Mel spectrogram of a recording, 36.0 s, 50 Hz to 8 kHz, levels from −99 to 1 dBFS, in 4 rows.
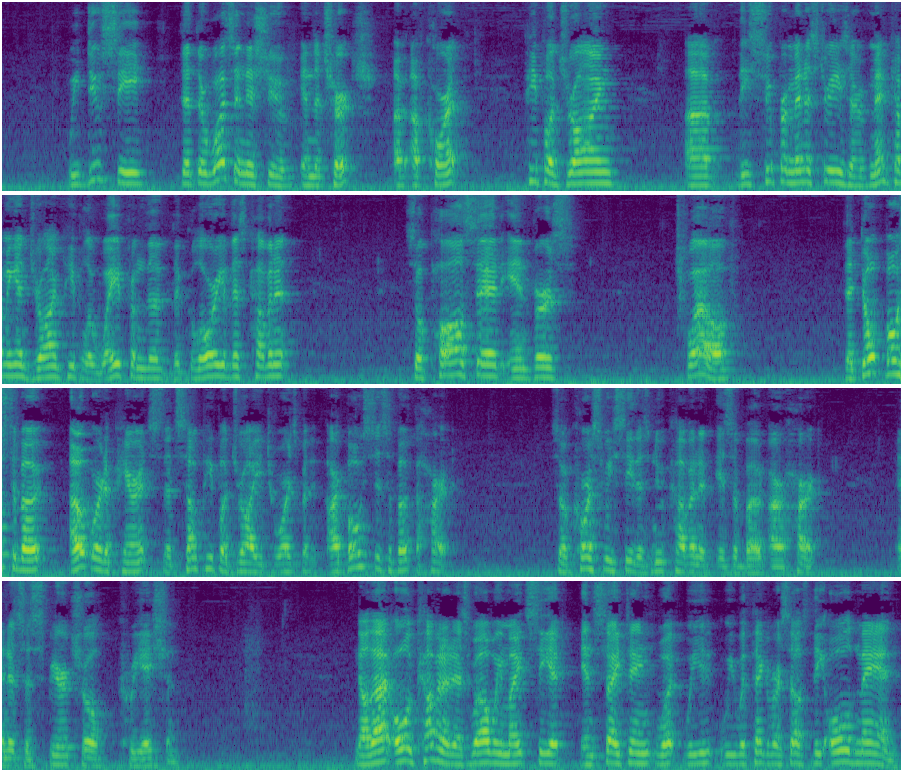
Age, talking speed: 50-69, 160 wpm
